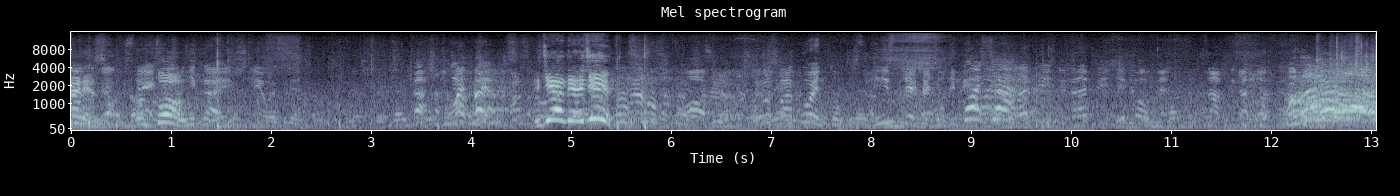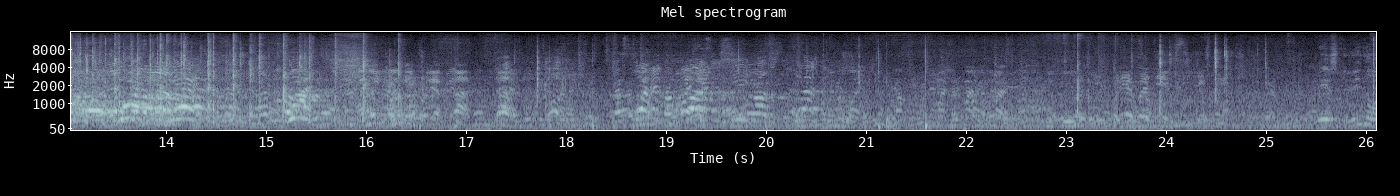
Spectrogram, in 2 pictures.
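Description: Indistinct shouts and calls of men's voices, with a louder stretch of shouting about halfway through.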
